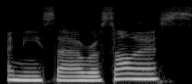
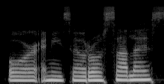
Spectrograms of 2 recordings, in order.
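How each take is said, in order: First: The name is said in a plain English accent. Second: The name is said in a Spanish accent, rolled R. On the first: The speaker calls it wrong. "I guess the lazy person in me sometimes just says it" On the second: The speaker calls it right. "if I, you know, channel my Spanish accent"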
